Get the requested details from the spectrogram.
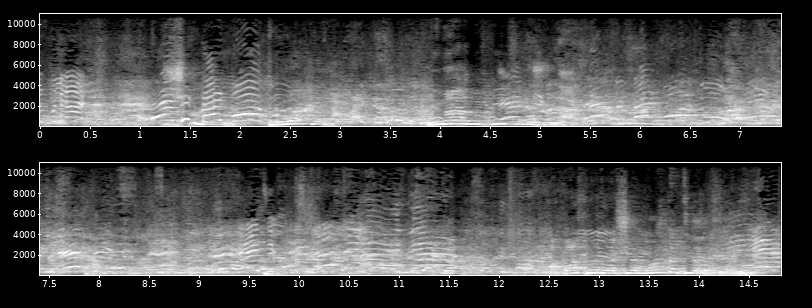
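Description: A man raps loudly through a microphone over loudspeakers.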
